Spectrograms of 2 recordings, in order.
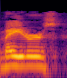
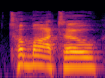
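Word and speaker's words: tomato: this time of year you're eating your homegrown mater's you're playing your backer crop well first of all it's pronounced tomahto and it's pronounced tobacco and that's a nasty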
